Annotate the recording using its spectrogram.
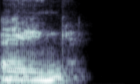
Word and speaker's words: Ng: Is it just Kim Ng? – Ang. – Ang.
